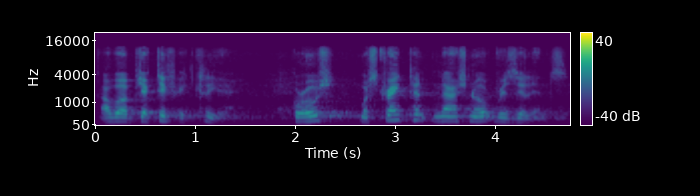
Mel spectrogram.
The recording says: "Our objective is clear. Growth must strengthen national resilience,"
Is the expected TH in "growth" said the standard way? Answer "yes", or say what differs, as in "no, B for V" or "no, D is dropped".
no, S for TH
